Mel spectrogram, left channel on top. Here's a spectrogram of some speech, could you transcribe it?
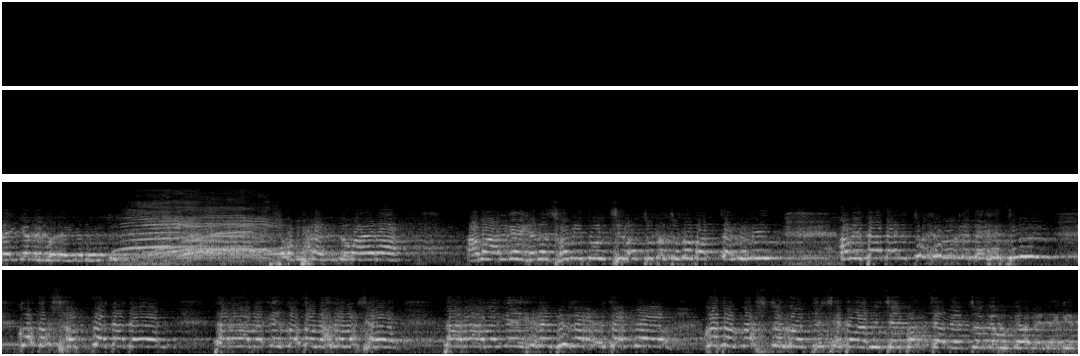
করে এখানে এসেছি। সম্মানিত ভাইয়েরা, আমার আগে এখানে ছবি তুলছিল ছোট ছোট বাচ্চাগুলি, আমি তাদের চোখে মুখে দেখেছি কত স্বপ্ন তাদের, তারা আমাকে কত ভালোবাসে, তারা আমাকে এখানে বিজয়ের জন্য কত কষ্ট করছে, সেটা আমি সেই বাচ্চাদের চোখে মুখে আমি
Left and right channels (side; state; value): left; silent; digital silence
